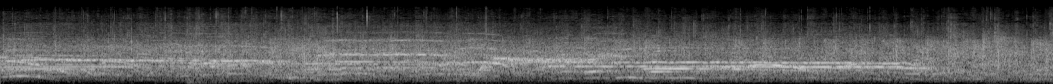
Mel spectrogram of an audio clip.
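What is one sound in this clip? Electric guitars play loudly through amplifiers in a large hall.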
